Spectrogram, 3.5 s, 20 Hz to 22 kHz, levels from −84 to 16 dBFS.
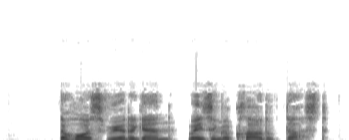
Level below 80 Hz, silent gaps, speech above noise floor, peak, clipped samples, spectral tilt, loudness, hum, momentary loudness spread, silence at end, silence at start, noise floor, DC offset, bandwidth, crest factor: -58 dBFS; none; 62 dB; 0 dBFS; under 0.1%; -3 dB/octave; -17 LUFS; none; 7 LU; 0.25 s; 0.6 s; -80 dBFS; under 0.1%; 9.2 kHz; 18 dB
